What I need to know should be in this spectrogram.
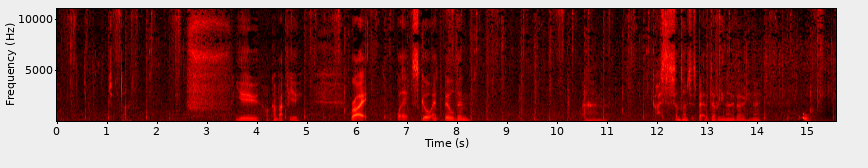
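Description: Armoured footsteps clatter on stone.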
